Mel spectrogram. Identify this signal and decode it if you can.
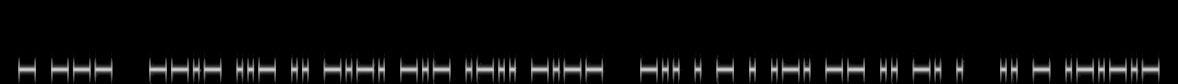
Morse code, heard as a keyed tone, about 22 wpm, 700 Hz. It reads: TO QUICKLY DETERMINE IT.
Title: Sentences from Top 1000 Words - Review Part 4 - 22wpm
